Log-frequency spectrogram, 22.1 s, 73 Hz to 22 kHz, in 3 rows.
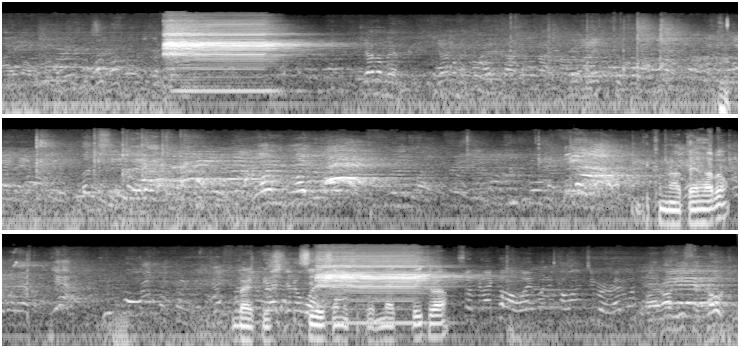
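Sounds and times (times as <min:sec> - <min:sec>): murmur of crowd: 0:00.0 - 0:22.0
scoreboard buzzer: 0:01.6 - 0:03.4, 0:17.8 - 0:19.5.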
